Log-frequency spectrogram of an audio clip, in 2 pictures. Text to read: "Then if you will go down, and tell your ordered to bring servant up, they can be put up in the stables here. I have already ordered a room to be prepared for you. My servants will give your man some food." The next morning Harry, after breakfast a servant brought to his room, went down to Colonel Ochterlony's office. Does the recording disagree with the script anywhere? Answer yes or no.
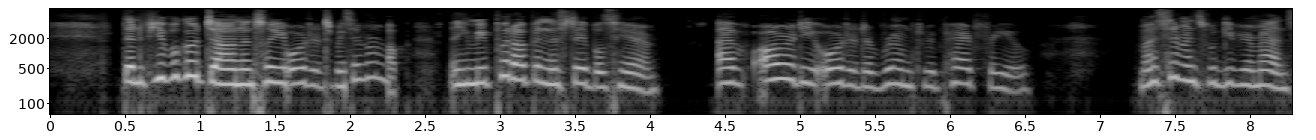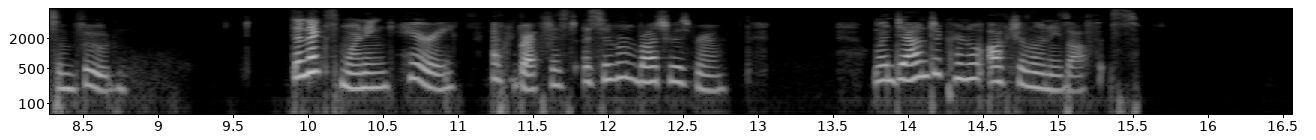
no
